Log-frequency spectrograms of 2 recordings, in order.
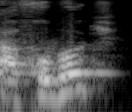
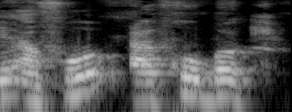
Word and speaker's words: Afrobock: c'est Afroboc. Ok, Afroboc. Afroboc. Et on a même un site internet, en fait. Ça s'écrit AFROBOCK.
